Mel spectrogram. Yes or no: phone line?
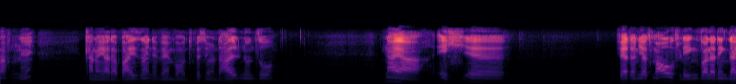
yes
